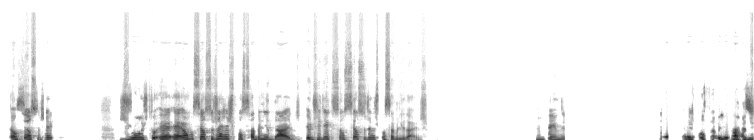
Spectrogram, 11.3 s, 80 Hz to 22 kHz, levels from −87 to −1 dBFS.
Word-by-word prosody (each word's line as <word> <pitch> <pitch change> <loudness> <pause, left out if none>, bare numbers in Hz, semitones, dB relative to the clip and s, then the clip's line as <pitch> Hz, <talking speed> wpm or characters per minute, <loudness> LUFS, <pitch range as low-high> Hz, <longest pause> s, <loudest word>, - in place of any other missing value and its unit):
É 215 - +1
um 225 - +3
senso 265 +3 -1
de 270 +3 -3 1.0
justo, 255 +9 +1
é 245 +2 +5
é 280 - +7
um 305 - -1
senso 330 +1 0
de 320 - -1
responsabilidade. 295 - +1
Eu 235 - +3
diria 280 +6 -6
que 310 - -21
isso - - -12
é - - -4
um - - -5
senso 290 +2 -5
de 270 - -5
responsabilidade. 240 -7 -7 1.7
Entendi 200 0 -6 1.4
Senso 325 +1 -3
de 295 - +4
responsabilidade. 255 -3 +3
260 Hz, 125 wpm, -24 LUFS, 225-295 Hz, 1.7 s, é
